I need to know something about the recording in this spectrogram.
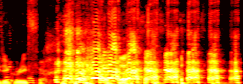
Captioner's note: laughter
